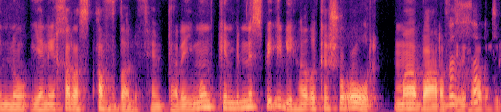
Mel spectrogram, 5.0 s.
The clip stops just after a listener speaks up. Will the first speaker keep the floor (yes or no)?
no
